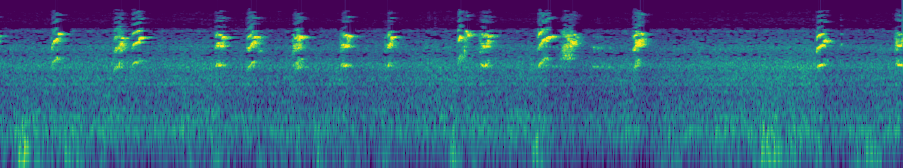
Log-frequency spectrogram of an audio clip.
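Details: Sun conures during mating utter short, sharp, high chirps, singly or in pairs, about every half second, separated by quiet pauses, with a soft background hum.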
